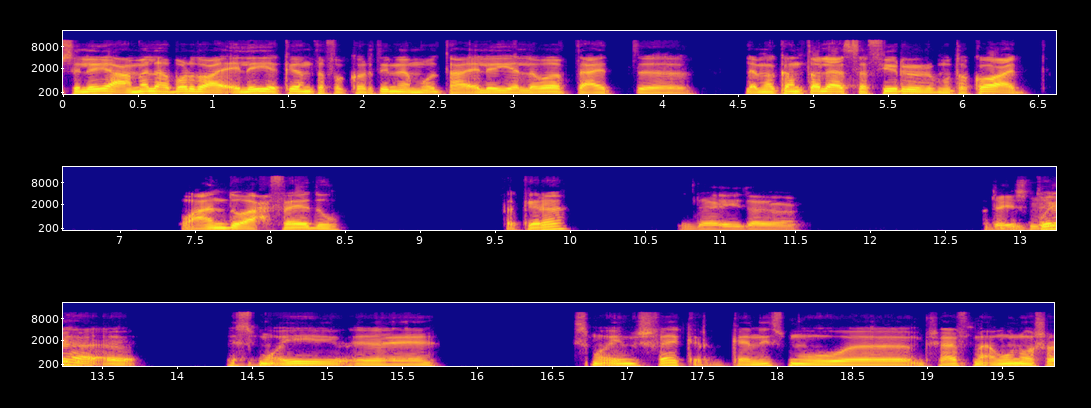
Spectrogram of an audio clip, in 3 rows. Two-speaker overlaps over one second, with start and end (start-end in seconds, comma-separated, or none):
none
